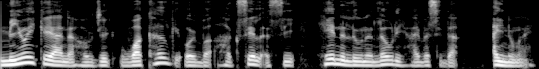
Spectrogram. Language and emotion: Manipuri, happy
